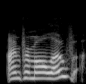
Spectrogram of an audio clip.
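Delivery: loud, high Australian twang; breezy Australian-accented answer. A narrator's reading. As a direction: pitch it up with an Aussie ending on "over". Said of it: "with an Australian twang".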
